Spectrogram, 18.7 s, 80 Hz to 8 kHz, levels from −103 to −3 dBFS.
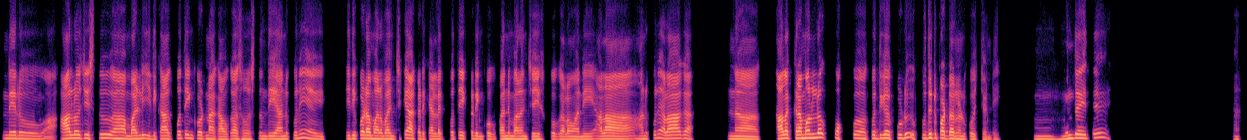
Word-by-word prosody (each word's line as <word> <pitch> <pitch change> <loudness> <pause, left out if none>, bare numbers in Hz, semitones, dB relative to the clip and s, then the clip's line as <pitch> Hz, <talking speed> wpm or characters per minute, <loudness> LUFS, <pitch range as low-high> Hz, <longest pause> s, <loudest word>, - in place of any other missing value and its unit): నేను 180 -1 +1 0.4
ఆ - - -7 0.2
ఆలోచిస్తూ 195 +1 +1 0.2
ఆహ్, 180 -1 +3
మళ్ళీ 175 +3 +2
ఇది 165 0 -5
కాకపోతే 170 +4 -1
ఇంకోటి 180 -1 -3
నాకు 160 -3 -2
అవకాశం 155 +1 -2
వస్తుంది 160 +3 -4
అనుకుని 180 +7 -3 0.7
ఇది 180 - +1
కూడా 190 -1 +6
మన 170 - +4
మంచికే 165 +4 -1
అక్కడికెళ్లకపోతే 165 +1 -4
ఇక్కడ 175 - -8
ఇంకొక 150 -1 -5
పని 160 +1 +2
మనం 155 0 +1
చేసుకోగలం 150 +1 -2
అని 150 +1 -2 0.2
అలా 165 +2 +3 0.5
అనుకుని 180 +6 -5
అలాగా 190 +1 +3 0.7
నా 155 - +3 0.6
కాలక్రమంలో 205 +5 +6 0.3
ఒక - - -8 0.4
కొద్దిగా 195 +1 +3
కుడు 200 +2 +2 0.2
కుదుట 210 +2 +2
పడ్డాననుకోవచ్చండి. 150 - 0 0.6
హ్మ్. 155 0 -4 0.2
ముందైతే 200 +3 +2 2.0
ఆ! 145 - -8
170 Hz, 115 wpm, -23 LUFS, 155-190 Hz, 2.0 s, కూడా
